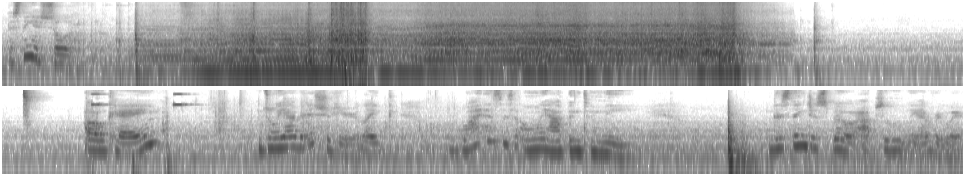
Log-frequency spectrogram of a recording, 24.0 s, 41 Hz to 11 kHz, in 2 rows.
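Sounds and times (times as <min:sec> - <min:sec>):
blender motor running: 0:01.7 - 0:09.9.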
